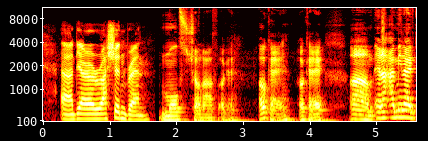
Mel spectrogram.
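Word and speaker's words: Molchanovs: I'm really bad with pronunciation. So they are known, well, the name is Moschanov. They are a Russian brand. Molchanov.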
